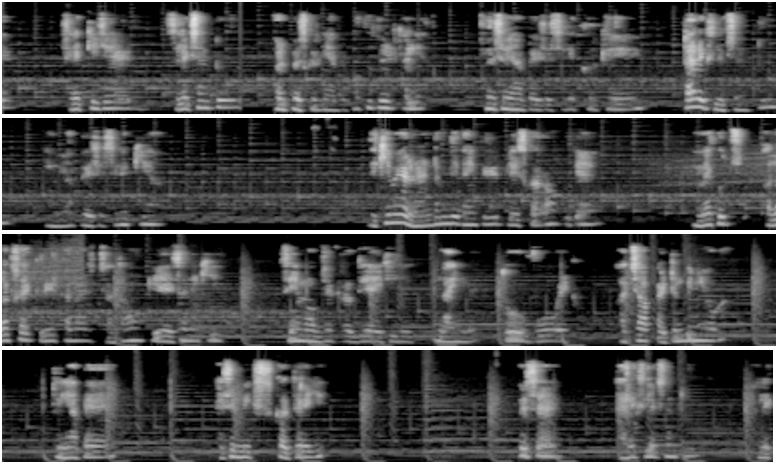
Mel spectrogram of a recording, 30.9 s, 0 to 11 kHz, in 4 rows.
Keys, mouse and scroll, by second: 1.7 double click, 2.6 alt+click, 6.8 a, 16.0-16.6 drag, 16.9 click, 27.7 click, 29.6 a, 30.2 click.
